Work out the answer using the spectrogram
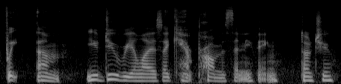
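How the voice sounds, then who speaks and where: A woman's voice: on the low side, moderate pace, a little hiss or hum, close to an everyday voice. A woman voicing a wry, busy researcher in a video game, hesitant and a little sarcastic.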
